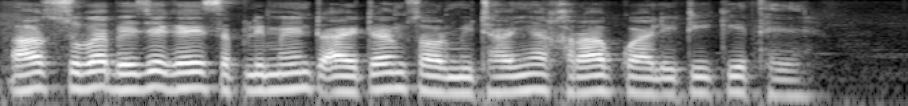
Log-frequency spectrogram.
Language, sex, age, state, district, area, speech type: Urdu, male, 30-45, Uttar Pradesh, Lucknow, rural, read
